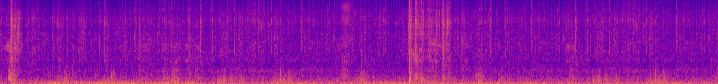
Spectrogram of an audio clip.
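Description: Riding noise from a bicycle on a paved lane: a steady low rumble of wind on the microphone and tyres on the road surface, with a few small clicks and a brief rattle about eight seconds in.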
